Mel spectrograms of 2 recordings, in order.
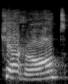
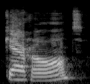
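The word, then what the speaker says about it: quarante: So 40 is how you pronounce this number, like you're caring for your aunt. So it's 40. So care and then aunt.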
